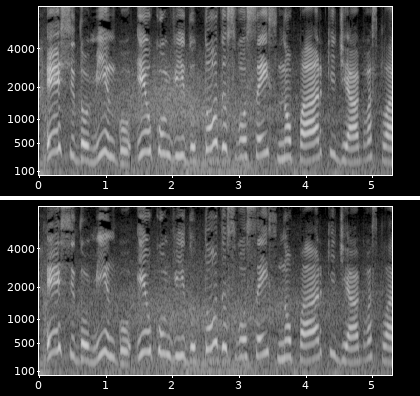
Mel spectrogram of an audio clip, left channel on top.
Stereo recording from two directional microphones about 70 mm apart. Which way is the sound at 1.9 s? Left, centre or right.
Centre.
